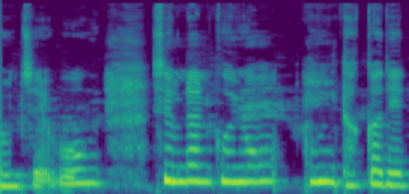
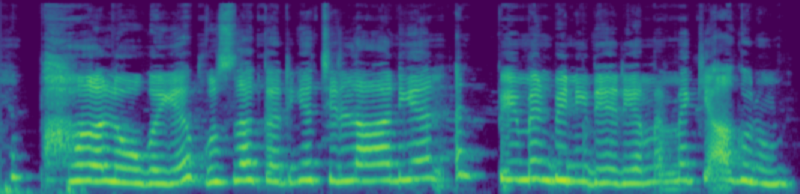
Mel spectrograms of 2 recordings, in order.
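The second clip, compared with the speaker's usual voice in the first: flustered complaint; 4 semitones higher than usual. Acted. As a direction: pile up the complaints anxiously. Employee complaining about angry client.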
